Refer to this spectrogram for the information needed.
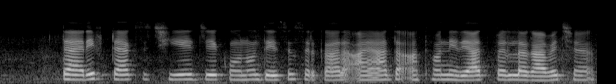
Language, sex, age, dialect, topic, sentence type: Maithili, female, 18-24, Eastern / Thethi, banking, statement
